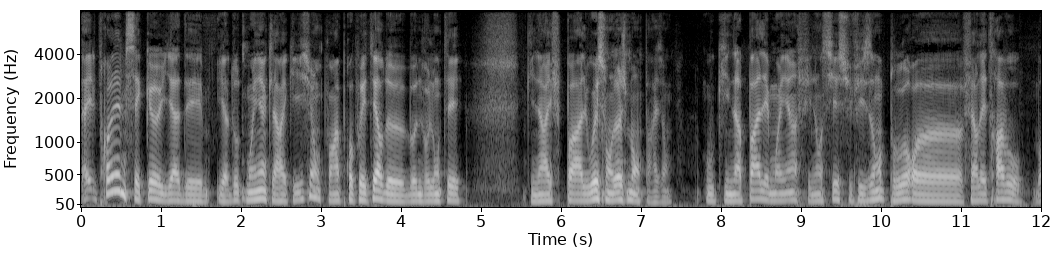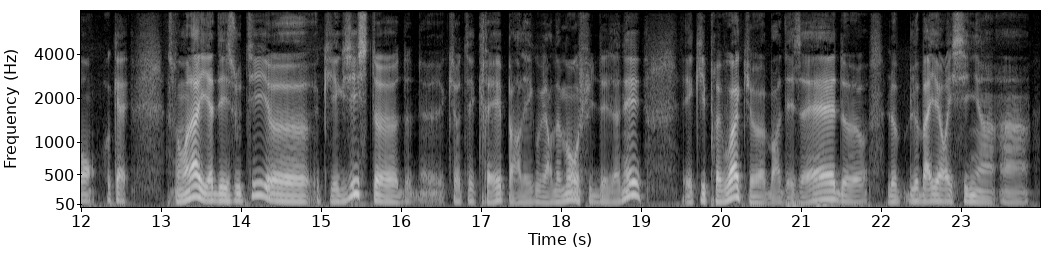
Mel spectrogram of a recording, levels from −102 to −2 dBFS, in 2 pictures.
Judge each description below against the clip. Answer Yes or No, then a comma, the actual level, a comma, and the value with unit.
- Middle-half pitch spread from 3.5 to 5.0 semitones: Yes, average, 4.0 semitones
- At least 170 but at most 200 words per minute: No, average, 210 wpm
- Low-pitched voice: Yes, low, 100 Hz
